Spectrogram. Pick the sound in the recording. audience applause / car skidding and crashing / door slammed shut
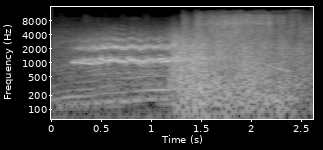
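car skidding and crashing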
